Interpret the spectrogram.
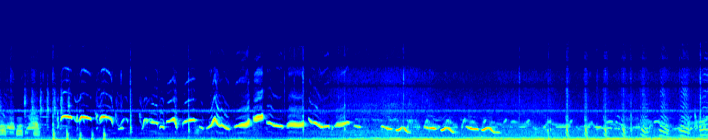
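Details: Captive Chinese hwamei in full song: a quick series of clear, wavering whistles, each phrase bending up then down, later slowing into looser curling notes, with a low rumbling background.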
